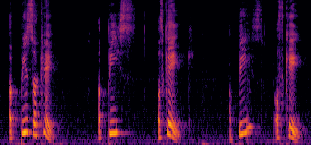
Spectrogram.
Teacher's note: Jadi penempatan stressnya ada di syllable kedua dan terakhir.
